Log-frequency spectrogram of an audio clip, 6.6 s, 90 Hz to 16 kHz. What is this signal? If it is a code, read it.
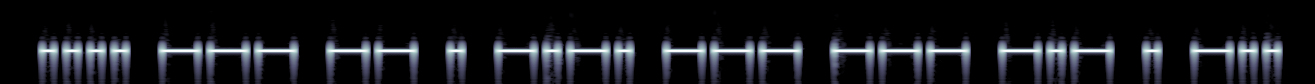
Morse code, heard as a keyed tone, about 19 wpm, 700 Hz. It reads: HOMECOOKED
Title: Difficult Sentences with Hints - 20wpm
